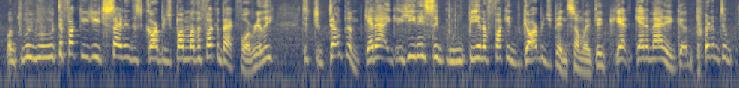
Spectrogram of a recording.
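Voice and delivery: ranting, worked up over a pitcher he hates; angry rant. Real, not acted. Fan ranting to viewers about a re-signed pitcher, real heated anger. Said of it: "Oh, man, I'm getting angry".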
